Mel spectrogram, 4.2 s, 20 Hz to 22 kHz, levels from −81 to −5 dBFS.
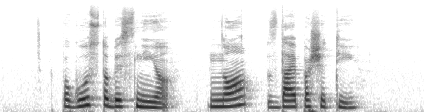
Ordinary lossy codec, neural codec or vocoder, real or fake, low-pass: none; none; real; 19.8 kHz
